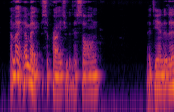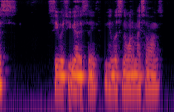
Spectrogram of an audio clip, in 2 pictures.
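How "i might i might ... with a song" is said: ordinary delivery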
